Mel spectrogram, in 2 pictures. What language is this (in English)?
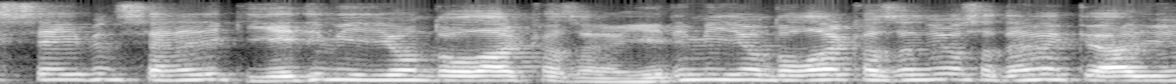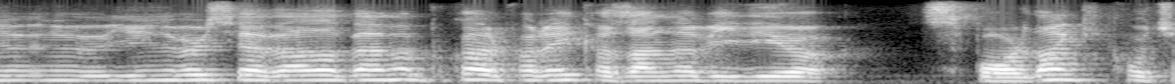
Turkish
